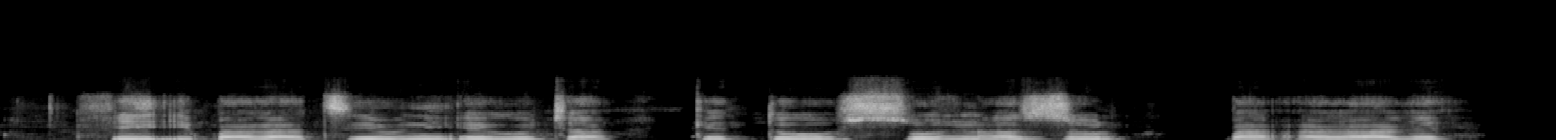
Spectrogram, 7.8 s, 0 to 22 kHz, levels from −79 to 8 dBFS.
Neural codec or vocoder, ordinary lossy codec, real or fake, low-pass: codec, 24 kHz, 6 kbps, HILCodec; none; fake; 9.9 kHz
